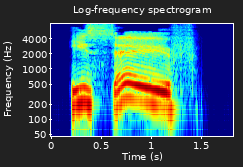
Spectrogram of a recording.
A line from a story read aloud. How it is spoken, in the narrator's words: Razor bellows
